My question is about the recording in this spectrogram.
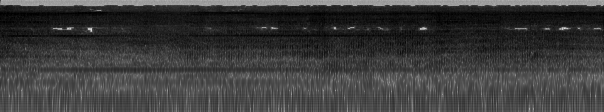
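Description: Unmanned model helicopter running with its rotors at speed as it lifts off and hovers low, a steady sound that holds one pitch.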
